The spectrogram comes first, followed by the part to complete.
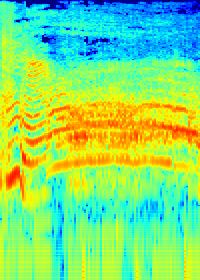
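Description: A long, high-pitched scream in a cartoonish voice. It wavers at first, is then held while falling slowly in pitch, and breaks off.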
